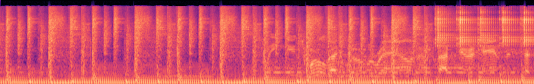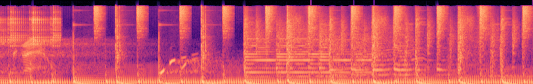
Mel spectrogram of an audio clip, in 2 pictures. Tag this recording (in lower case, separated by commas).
exciting music, dance music, music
